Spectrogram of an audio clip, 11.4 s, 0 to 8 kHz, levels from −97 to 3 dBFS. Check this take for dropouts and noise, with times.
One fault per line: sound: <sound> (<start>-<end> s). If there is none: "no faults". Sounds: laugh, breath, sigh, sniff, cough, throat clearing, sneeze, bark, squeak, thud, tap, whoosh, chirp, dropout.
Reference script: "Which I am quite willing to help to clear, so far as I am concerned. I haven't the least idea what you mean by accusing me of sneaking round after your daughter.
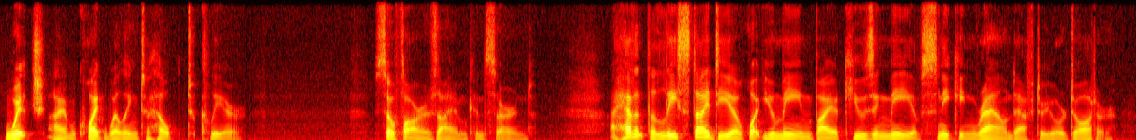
no faults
